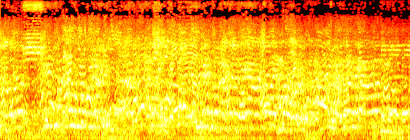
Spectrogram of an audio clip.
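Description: A crowd of men talking over each other: loud, continuous overlapping chatter in which no single voice stands out.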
